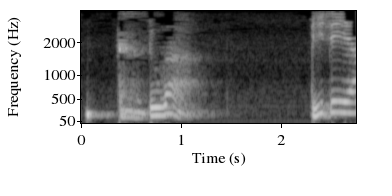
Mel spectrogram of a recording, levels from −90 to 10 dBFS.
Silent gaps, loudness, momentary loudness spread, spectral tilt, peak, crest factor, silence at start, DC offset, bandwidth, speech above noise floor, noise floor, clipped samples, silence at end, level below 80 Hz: none; -18 LUFS; 12 LU; -11 dB/octave; -4 dBFS; 16 dB; 0.05 s; under 0.1%; 4 kHz; 38 dB; -54 dBFS; under 0.1%; 0 s; -52 dBFS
